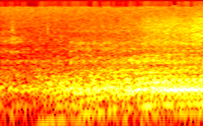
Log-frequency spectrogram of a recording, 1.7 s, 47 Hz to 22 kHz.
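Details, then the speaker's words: Ford F-250 Super Duty 6.7 Power Stroke diesel, facing 50 mph derate from emissions fault: forced DPF regeneration started with scan tool, idle pitch climbs over two seconds and settles higher; normal idle rise at regen start. "Wow, that was fast. Thing idle right up. This could take up to 45 minutes."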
